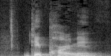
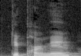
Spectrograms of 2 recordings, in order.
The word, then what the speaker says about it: department: apartment, 이 T랑 M 사이에 음절이 없습니다. 맞죠? department 하고 T하고 T 해주시면 안 돼요. department, apartment 좋습니다.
